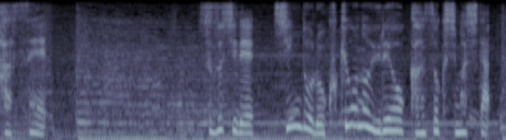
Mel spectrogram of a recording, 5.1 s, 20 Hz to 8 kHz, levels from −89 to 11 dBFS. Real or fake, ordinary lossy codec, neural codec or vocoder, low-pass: fake; none; vocoder, 44.1 kHz, 128 mel bands every 512 samples, BigVGAN v2; 7.2 kHz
